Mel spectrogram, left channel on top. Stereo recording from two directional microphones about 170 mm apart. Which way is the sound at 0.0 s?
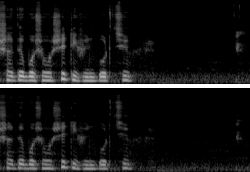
30° left (ahead or behind).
